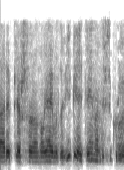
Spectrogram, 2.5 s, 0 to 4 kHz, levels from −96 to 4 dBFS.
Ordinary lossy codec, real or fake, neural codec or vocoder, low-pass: AAC, 16 kbps; fake; codec, 16 kHz, 16 kbps, FreqCodec, larger model; 3.6 kHz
